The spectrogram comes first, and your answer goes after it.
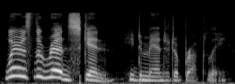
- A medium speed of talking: Yes, average, 180 wpm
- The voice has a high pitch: Yes, high, 245 Hz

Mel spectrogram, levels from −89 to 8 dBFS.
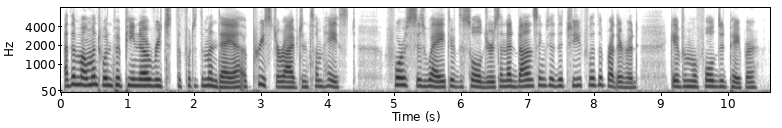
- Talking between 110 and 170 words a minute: No, fast, 205 wpm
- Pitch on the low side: No, high, 210 Hz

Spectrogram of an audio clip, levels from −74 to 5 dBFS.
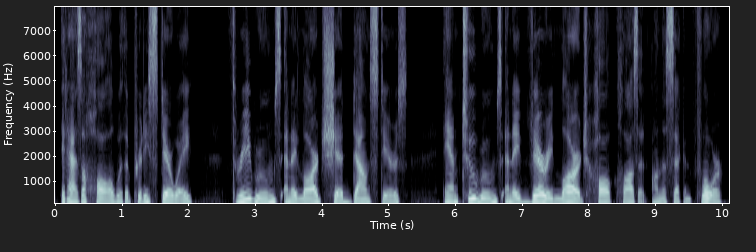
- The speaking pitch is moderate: Yes, medium, 180 Hz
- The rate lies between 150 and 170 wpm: Yes, average, 165 wpm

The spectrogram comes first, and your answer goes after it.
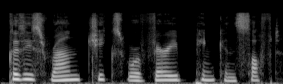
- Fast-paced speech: No, average, 170 wpm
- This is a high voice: Yes, high, 200 Hz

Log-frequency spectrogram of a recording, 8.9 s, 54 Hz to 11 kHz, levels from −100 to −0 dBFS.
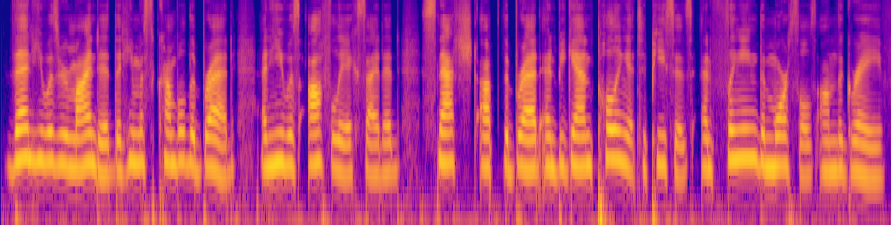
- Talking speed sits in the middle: No, fast, 215 wpm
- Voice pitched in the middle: No, high, 215 Hz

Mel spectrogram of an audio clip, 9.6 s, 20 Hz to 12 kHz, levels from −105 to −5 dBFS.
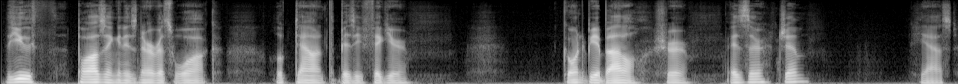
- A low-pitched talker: Yes, very low, 95 Hz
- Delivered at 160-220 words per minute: No, average, 150 wpm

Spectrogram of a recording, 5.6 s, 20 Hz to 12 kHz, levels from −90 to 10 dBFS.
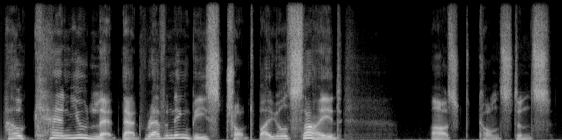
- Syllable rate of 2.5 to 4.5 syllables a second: Yes, 4.1 syllables/s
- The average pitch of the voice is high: No, medium, 155 Hz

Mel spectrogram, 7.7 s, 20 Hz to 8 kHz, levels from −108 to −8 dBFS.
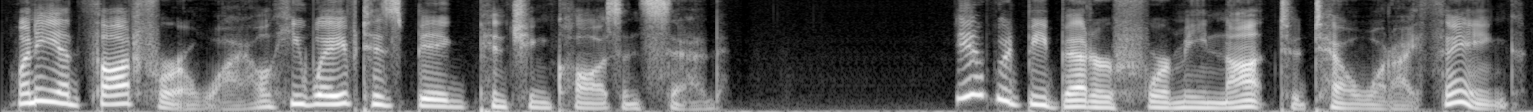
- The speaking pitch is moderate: Yes, medium, 175 Hz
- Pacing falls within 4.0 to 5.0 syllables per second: Yes, 4.8 syllables/s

